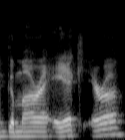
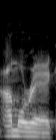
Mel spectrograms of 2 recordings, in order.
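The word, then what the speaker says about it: Amoraic: be gemara in the in the gemara era that's not really a word the the amareek era era is the is the correct academic pronunciation um my my recollection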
